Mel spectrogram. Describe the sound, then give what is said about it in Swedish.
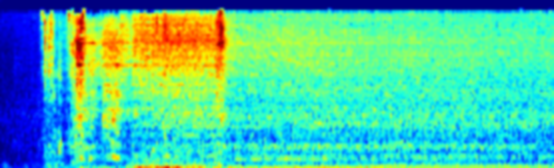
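A white Ford car drives out of a garage on a snowy December morning before sunrise. Its engine kicks in quickly and settles into a steady, low rumble. “Solen har ännu inte gått upp när en vit Ford kör ut från garaget in till en gul tegelvilla i utkanten av Örebro.”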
